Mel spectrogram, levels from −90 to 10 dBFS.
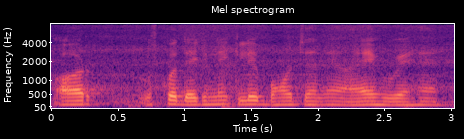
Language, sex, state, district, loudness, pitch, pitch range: Hindi, male, Chhattisgarh, Raipur, -18 LUFS, 125 Hz, 120-135 Hz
